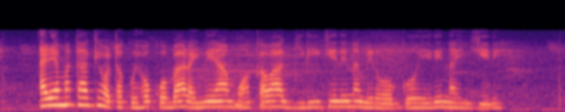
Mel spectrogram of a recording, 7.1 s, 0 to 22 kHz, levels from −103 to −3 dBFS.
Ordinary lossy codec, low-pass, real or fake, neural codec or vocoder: none; 7.2 kHz; real; none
